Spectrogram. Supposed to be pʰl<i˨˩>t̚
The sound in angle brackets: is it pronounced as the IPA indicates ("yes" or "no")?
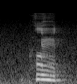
yes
